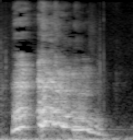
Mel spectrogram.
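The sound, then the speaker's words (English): A person clears their throat in two loud, raspy, voiced bursts, with the second one longer and trailing off into a low rumble. It is heard alone, with no other talk. “I must clear my throat for this.”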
